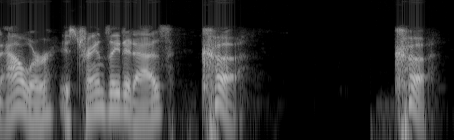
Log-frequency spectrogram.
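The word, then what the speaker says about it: 刻: is translated as cut cut is pronounced using a falling tone let's hear you say CUH CUH great here's a grammar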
